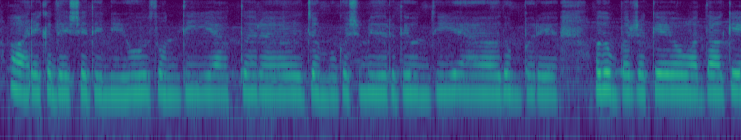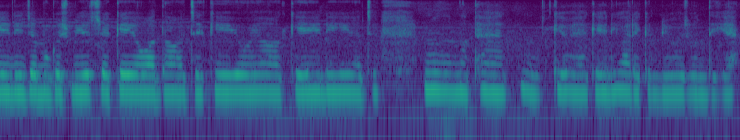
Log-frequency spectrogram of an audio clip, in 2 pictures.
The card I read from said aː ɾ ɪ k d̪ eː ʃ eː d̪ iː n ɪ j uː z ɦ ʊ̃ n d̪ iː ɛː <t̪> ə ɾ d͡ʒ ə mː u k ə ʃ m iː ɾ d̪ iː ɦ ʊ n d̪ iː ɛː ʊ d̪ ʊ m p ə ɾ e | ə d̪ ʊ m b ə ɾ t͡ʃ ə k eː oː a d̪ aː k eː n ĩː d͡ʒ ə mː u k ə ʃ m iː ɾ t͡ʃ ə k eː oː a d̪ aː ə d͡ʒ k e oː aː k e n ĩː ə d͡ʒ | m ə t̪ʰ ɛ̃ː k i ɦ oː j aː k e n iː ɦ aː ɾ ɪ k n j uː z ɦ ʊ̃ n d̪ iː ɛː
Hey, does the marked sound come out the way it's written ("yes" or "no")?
yes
